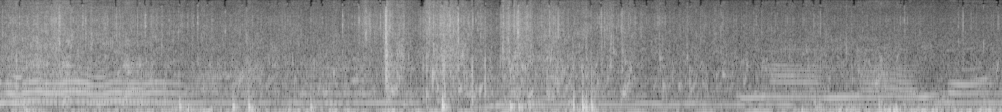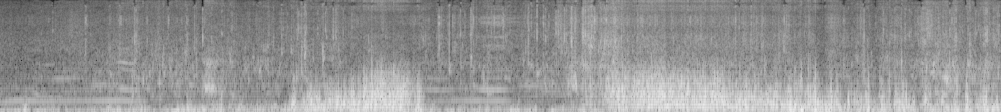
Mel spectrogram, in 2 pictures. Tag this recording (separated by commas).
Sailboat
